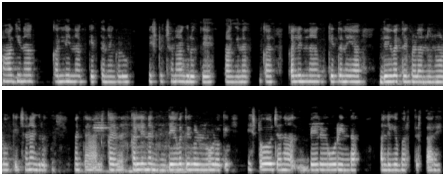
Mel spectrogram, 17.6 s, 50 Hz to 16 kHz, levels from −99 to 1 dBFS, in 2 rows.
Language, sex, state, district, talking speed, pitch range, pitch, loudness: Kannada, female, Karnataka, Bellary, 90 wpm, 235-250 Hz, 245 Hz, -22 LUFS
